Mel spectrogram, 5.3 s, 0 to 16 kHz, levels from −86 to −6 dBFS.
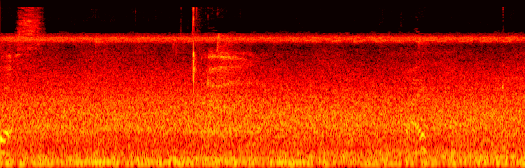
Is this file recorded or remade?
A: recorded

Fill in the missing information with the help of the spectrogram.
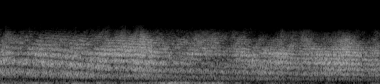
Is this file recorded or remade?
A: recorded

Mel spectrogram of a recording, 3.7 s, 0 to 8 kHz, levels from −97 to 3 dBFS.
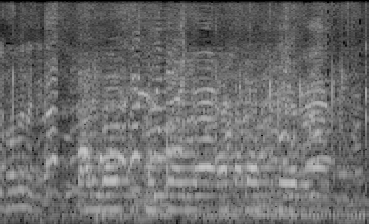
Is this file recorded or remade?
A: remade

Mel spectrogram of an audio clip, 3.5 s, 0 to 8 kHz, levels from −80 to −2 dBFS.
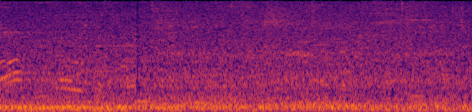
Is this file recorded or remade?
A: recorded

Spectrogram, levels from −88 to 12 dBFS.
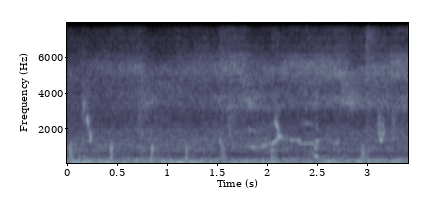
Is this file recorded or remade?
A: remade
